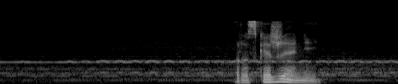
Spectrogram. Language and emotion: Russian, neutral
